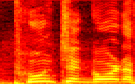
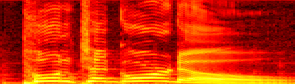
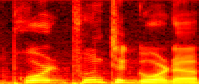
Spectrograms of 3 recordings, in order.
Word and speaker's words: Punta Gorda: In Punta Gorda, Florida, that's just up the road from me, just a little bit north of where I am, or as Jimmy Cerrito pronounces it, Punta Gordo.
